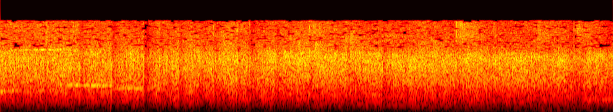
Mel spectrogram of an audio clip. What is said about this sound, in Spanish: Así que nada, un aplauso por favor.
